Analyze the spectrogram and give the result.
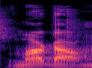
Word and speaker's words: Murdaugh: I found the documentary, the Mardar Mo- Mordar family, the Modar murders. Mordar. – I don't think you said that right once. – Mardar. – That was five tries. – Murdaugh Murders.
